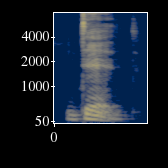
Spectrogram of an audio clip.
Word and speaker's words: debt: debt قرض. دی بیش سایلنت. debt.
